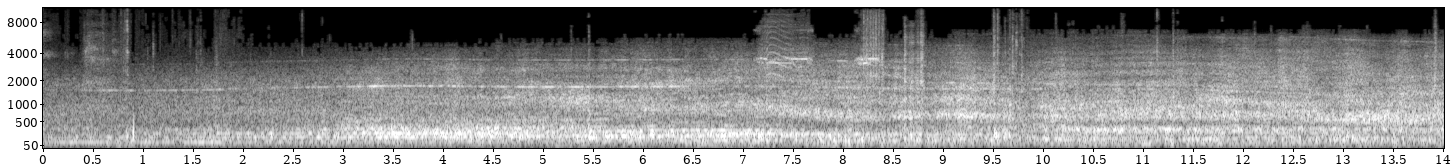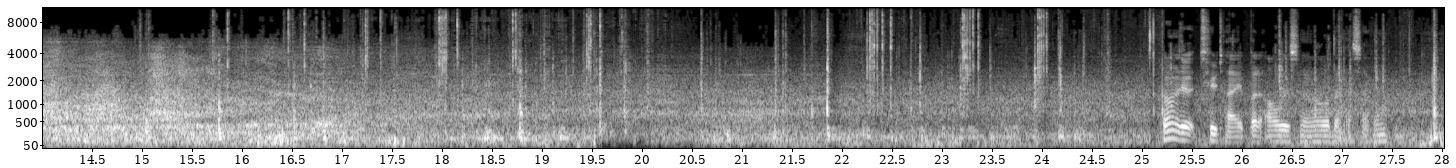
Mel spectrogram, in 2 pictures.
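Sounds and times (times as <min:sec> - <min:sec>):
aircraft engine rumbling overhead: 0:00.0 - 0:28.0
metal clicks and jingles: 0:15.7 - 0:20.3, 0:21.6 - 0:25.2.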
